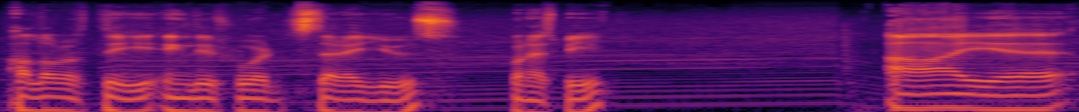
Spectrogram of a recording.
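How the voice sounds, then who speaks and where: Man, Swedish accent, deep voice, casual gaming chat, stumbling self-corrections, soft music underneath. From Sweden. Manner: rambling, halting, self-correcting, laughs at himself. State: tired. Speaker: gaming YouTuber. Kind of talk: casual commentary while gaming.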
